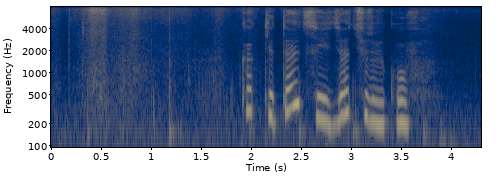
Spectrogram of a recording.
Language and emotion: Russian, neutral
